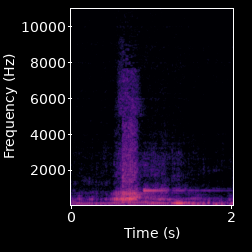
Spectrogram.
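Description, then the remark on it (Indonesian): A motorcycle engine rumbles past somewhere outside, rising to a brief throaty roar then droning on at a low, fairly faint level with no one speaking. “sorry ada suara motor tadi kalau kedengaran”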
